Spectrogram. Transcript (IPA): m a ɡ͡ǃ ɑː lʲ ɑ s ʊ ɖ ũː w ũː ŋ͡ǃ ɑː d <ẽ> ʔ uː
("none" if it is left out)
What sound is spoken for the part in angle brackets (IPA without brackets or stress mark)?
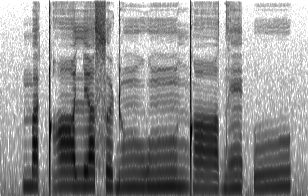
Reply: ẽ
